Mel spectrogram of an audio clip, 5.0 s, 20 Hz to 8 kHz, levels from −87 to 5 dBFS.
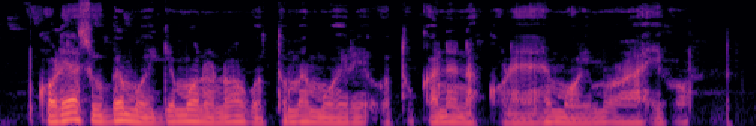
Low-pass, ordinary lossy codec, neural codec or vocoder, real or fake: none; none; none; real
